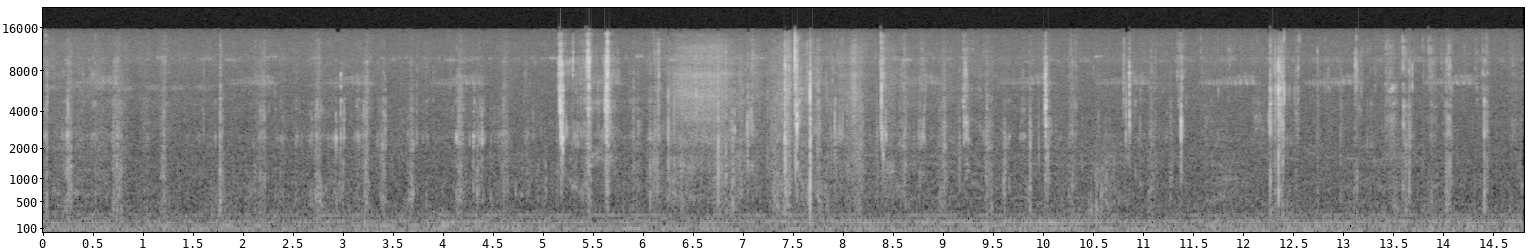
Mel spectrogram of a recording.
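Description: Close-miked chewing and crunching of blanched squid and fresh raw vegetables, a steady run of wet crackles and crisp bites, with a few sharper, louder crunches in the middle.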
